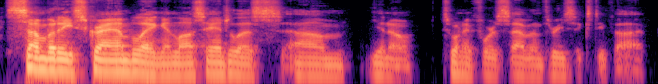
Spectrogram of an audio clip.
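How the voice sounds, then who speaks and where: A man speaking as a guest casting director, giving conversational advice in a halting, careful way. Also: low voice, fairly bright tone.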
